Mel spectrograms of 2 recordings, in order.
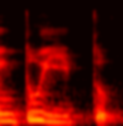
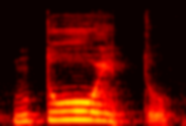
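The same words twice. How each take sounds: First: The stress falls on the i vowel. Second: The stress falls on the u vowel. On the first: The speaker calls it wrong. "não foi com intuito" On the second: The speaker calls it right. "Assim como intuito"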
